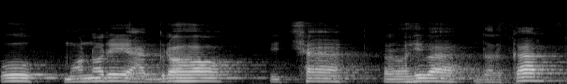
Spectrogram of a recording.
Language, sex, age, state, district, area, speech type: Odia, male, 60+, Odisha, Dhenkanal, rural, spontaneous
